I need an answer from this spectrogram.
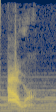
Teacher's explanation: even though H is a consonant when we pronounce our it begins with a vowel sound like hour so we say an hour not an hour another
